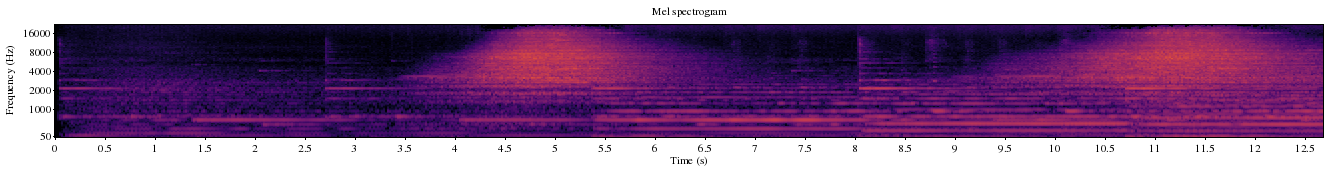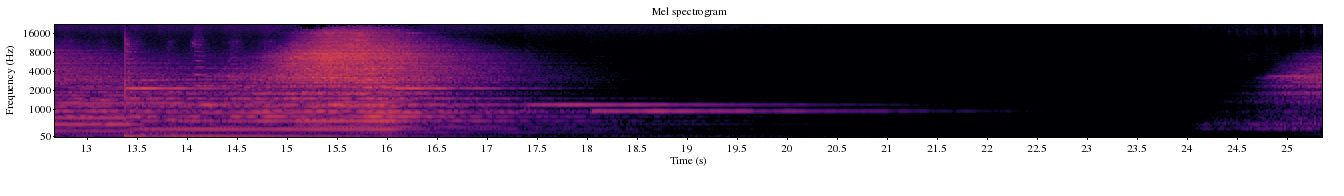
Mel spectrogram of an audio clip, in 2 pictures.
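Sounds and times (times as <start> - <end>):
cinematic stabs: 3.4 - 18.1.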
